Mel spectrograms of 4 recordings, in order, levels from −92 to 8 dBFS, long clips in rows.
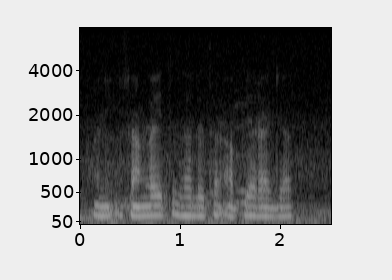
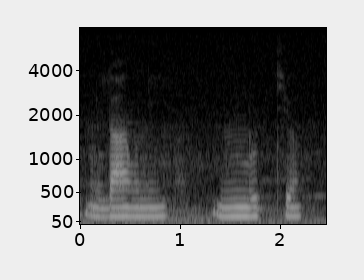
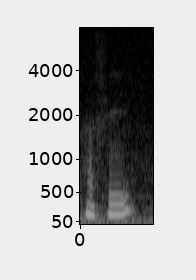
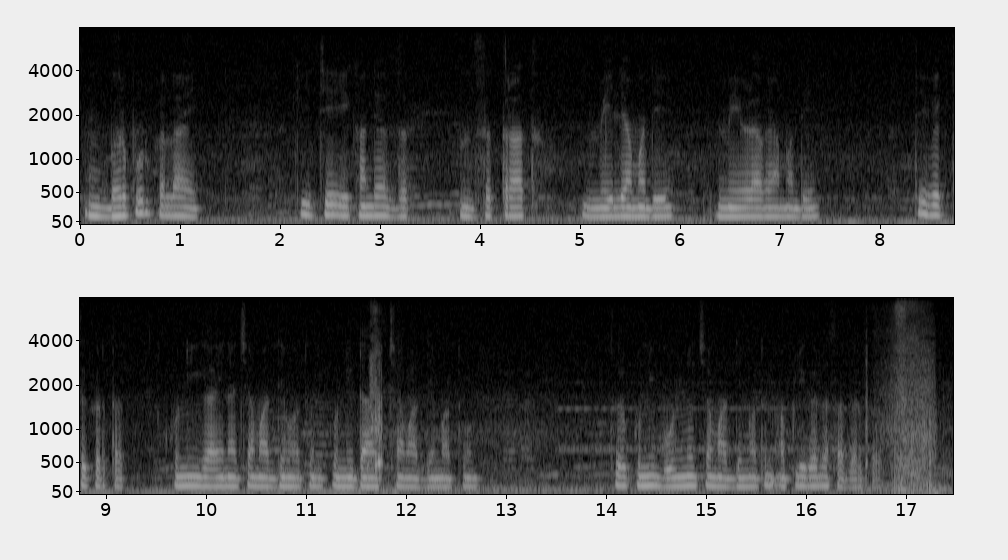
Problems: constant background noise, continuous background conversations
